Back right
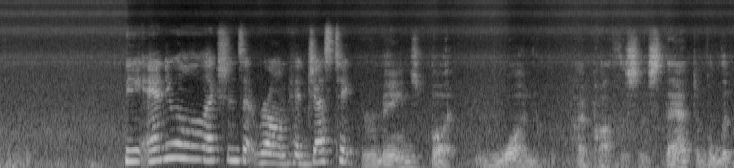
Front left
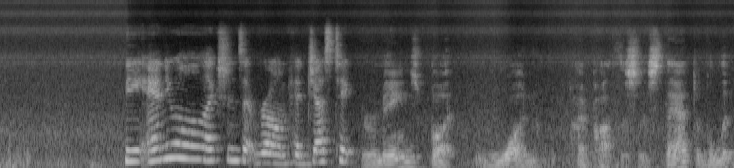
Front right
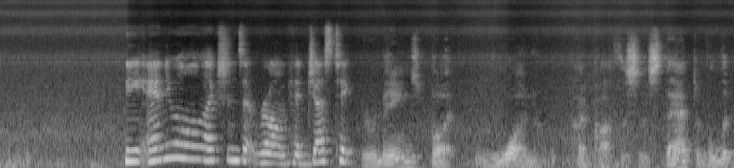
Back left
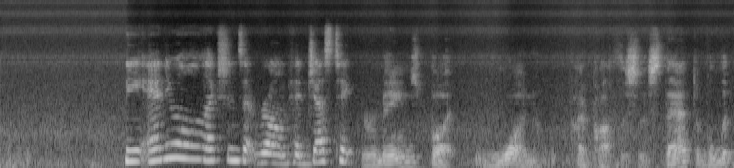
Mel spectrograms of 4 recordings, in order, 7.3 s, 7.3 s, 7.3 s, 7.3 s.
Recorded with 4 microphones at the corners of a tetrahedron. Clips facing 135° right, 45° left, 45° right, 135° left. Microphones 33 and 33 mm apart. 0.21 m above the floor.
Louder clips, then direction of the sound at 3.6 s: Front left 1 dB, front right 1 dB; 90° left.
